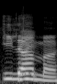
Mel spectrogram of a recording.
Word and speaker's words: Ilham: Donc Ilam, oui. Ça s'écrit I-L-H-A-M, Blues Band.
